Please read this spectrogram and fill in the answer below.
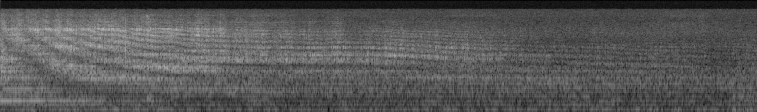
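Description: Radio-controlled scale Hawker Hurricane model airplane taking off and climbing away, its engine and propeller loudest at the start and fading steadily as it recedes.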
